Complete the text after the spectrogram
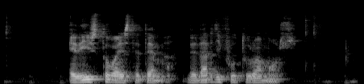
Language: Galician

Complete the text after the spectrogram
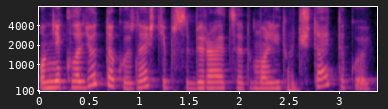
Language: Russian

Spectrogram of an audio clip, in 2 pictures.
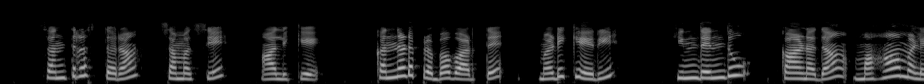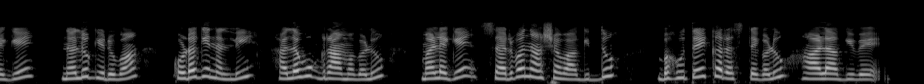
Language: Kannada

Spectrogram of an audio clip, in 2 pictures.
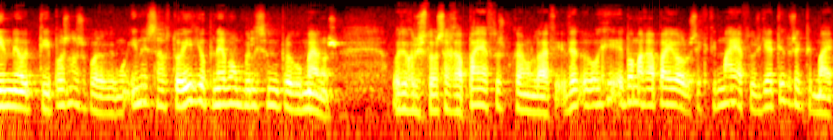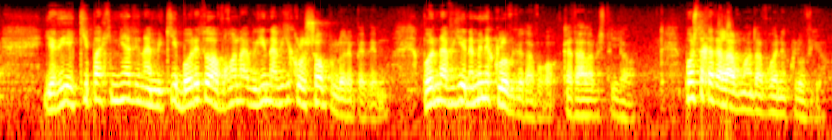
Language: Greek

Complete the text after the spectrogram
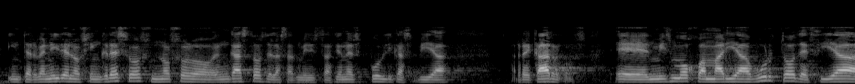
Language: Spanish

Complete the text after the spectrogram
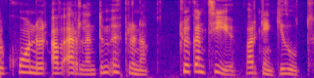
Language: Icelandic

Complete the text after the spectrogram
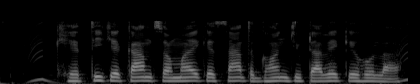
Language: Bhojpuri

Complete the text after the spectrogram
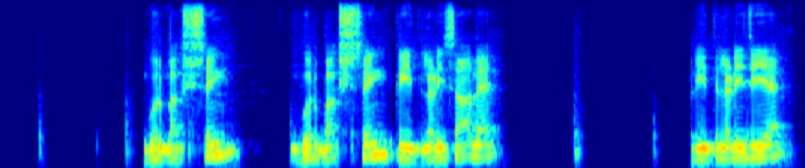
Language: Punjabi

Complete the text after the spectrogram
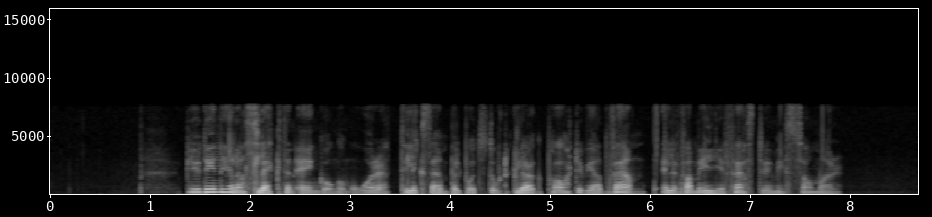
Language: Swedish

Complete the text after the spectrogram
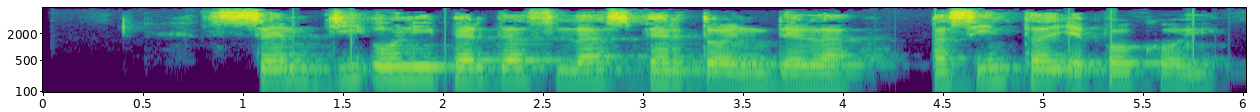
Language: Esperanto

